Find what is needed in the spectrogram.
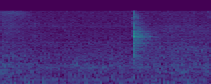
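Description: Near silence with one short, sharp click a little past the middle.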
